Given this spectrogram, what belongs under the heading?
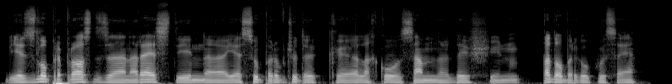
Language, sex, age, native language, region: Slovenian, male, 18-29, Slovenian, Gorenjska region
